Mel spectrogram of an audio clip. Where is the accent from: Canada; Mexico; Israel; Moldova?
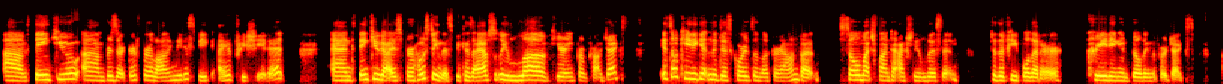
Canada; I'm Canadian.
